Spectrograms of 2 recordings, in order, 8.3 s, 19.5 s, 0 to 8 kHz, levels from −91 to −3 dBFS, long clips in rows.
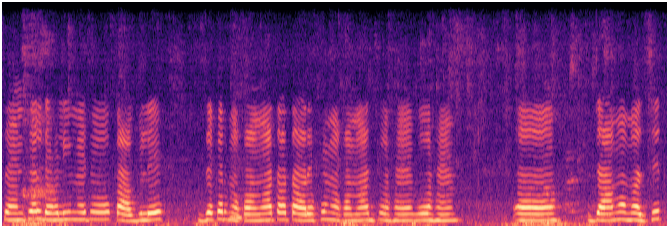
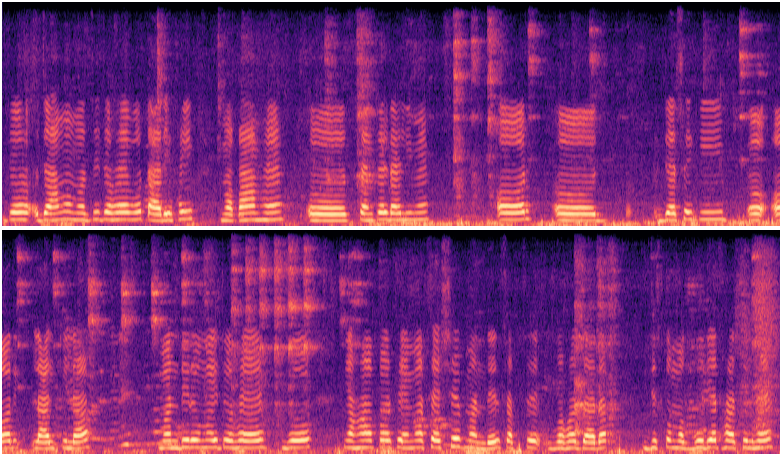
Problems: constant background noise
